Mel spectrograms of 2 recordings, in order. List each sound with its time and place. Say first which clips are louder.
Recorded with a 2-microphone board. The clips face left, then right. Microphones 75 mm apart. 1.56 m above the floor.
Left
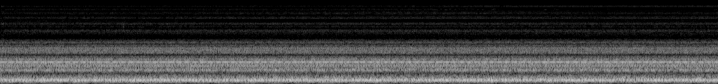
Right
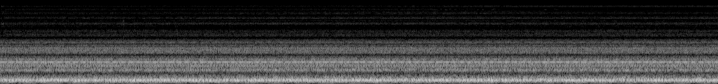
0.0 s an engine running: left 1 dB; 10° left (ahead or behind)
